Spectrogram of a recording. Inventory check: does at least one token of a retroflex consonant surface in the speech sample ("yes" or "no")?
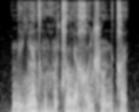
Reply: yes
